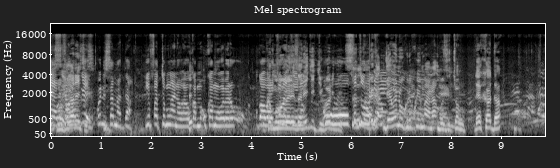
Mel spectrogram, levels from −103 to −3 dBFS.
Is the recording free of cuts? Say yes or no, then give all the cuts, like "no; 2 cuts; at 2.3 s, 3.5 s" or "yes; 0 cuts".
no; 1 cut; at 6.4 s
